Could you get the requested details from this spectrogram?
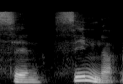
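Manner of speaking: সেন open e, then সিন long ee, slowly; slow contrast. Shown as a demonstration. Teacher slowly correcting vierzehn pronunciation for Bithi. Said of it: "ফিয়েট".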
